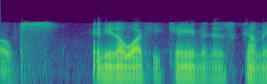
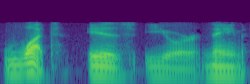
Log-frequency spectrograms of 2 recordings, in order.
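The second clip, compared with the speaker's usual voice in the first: very slow, word by word; deliberate, measured questioning; insistent; much slower than usual. Acted. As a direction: demand it with a pause after the first word. Girl demands the name again.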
